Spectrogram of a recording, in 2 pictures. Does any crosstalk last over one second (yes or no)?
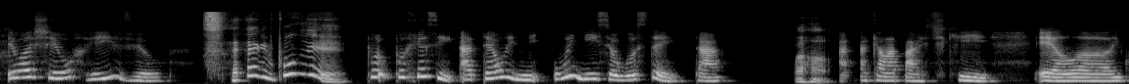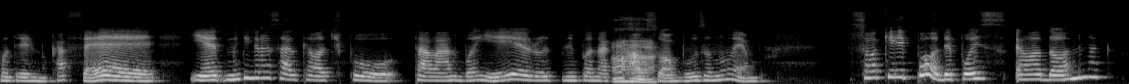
no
